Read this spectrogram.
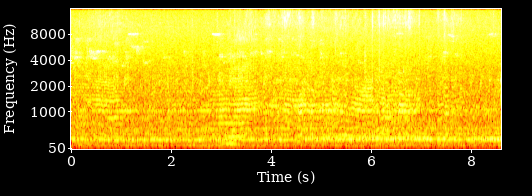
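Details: At a hive in the UK one evening, honey bees defend against flies landing on their abdomens: a constant droning hum overlaid by rising and falling buzzy fly-bys, with thin distant bird notes above.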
